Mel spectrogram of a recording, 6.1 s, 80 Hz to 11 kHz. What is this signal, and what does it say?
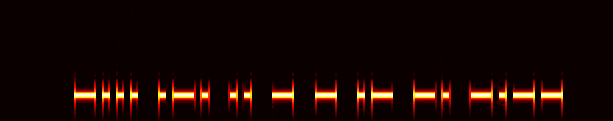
Morse code, heard as a keyed tone, about 17 wpm, 700 Hz. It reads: BRITTANY
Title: USA Common Names - 17wpm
